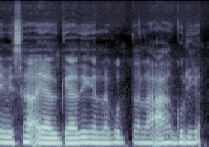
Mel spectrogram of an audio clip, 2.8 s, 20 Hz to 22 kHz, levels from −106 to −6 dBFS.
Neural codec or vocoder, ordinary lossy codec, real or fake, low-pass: none; none; real; none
